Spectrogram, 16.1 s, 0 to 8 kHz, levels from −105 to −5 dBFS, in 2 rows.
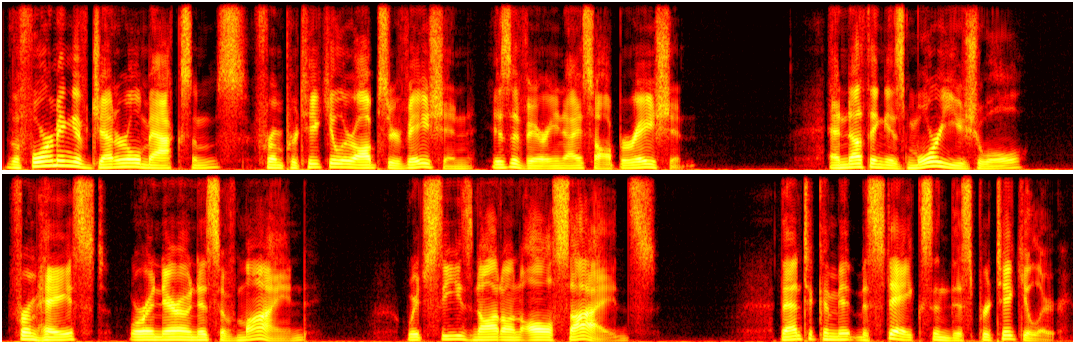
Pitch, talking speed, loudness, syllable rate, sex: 125 Hz, 140 wpm, -21 LUFS, 5.0 syllables/s, male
